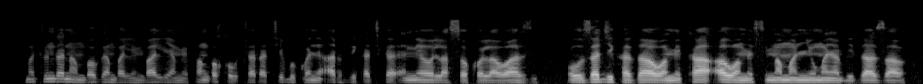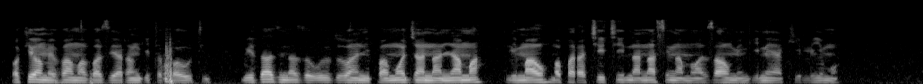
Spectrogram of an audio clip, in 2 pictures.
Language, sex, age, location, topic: Swahili, male, 18-24, Nairobi, finance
